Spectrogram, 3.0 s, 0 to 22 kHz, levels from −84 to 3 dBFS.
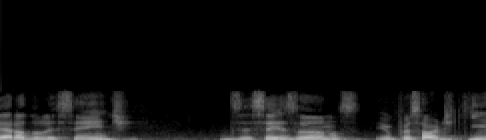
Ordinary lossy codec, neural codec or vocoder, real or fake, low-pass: none; none; real; none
